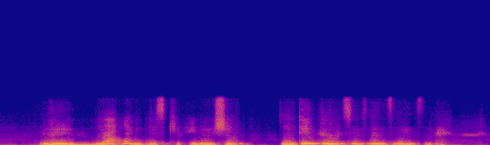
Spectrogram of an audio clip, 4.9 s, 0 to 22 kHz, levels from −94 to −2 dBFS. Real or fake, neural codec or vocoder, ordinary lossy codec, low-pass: fake; codec, 16 kHz, 0.5 kbps, FreqCodec, smaller model; Opus, 64 kbps; 7.2 kHz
